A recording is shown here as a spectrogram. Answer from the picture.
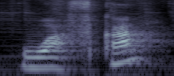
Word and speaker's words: ławka: Or "ławka", "w" is pronounced as [f].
